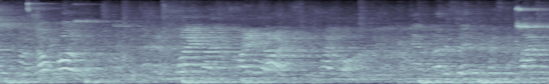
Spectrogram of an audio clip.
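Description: Men call out and talk in a large echoing hall.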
